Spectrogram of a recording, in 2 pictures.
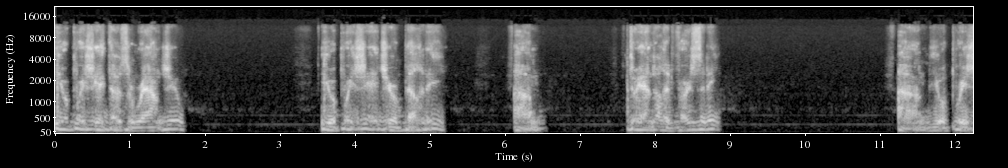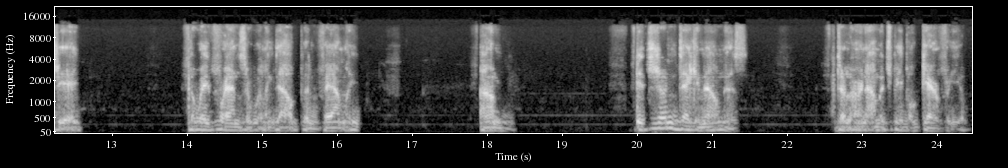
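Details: Adult man with tracheoesophageal speech through a voice prosthesis placed about seven months after a February 2019 total laryngectomy for stage four squamous cell carcinoma; speech took about three months to come together.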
